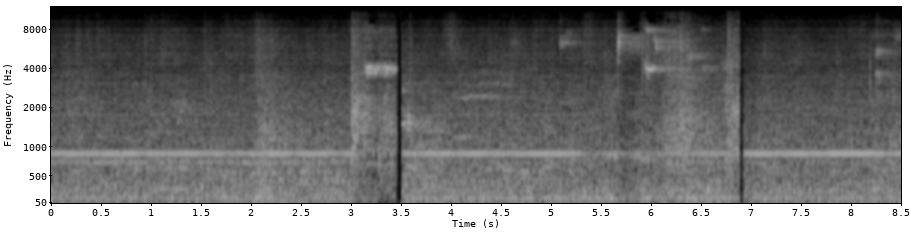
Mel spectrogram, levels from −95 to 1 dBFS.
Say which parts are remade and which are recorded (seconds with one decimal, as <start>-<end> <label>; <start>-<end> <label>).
0.0-5.8 remade; 5.8-6.8 recorded; 6.8-8.5 remade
